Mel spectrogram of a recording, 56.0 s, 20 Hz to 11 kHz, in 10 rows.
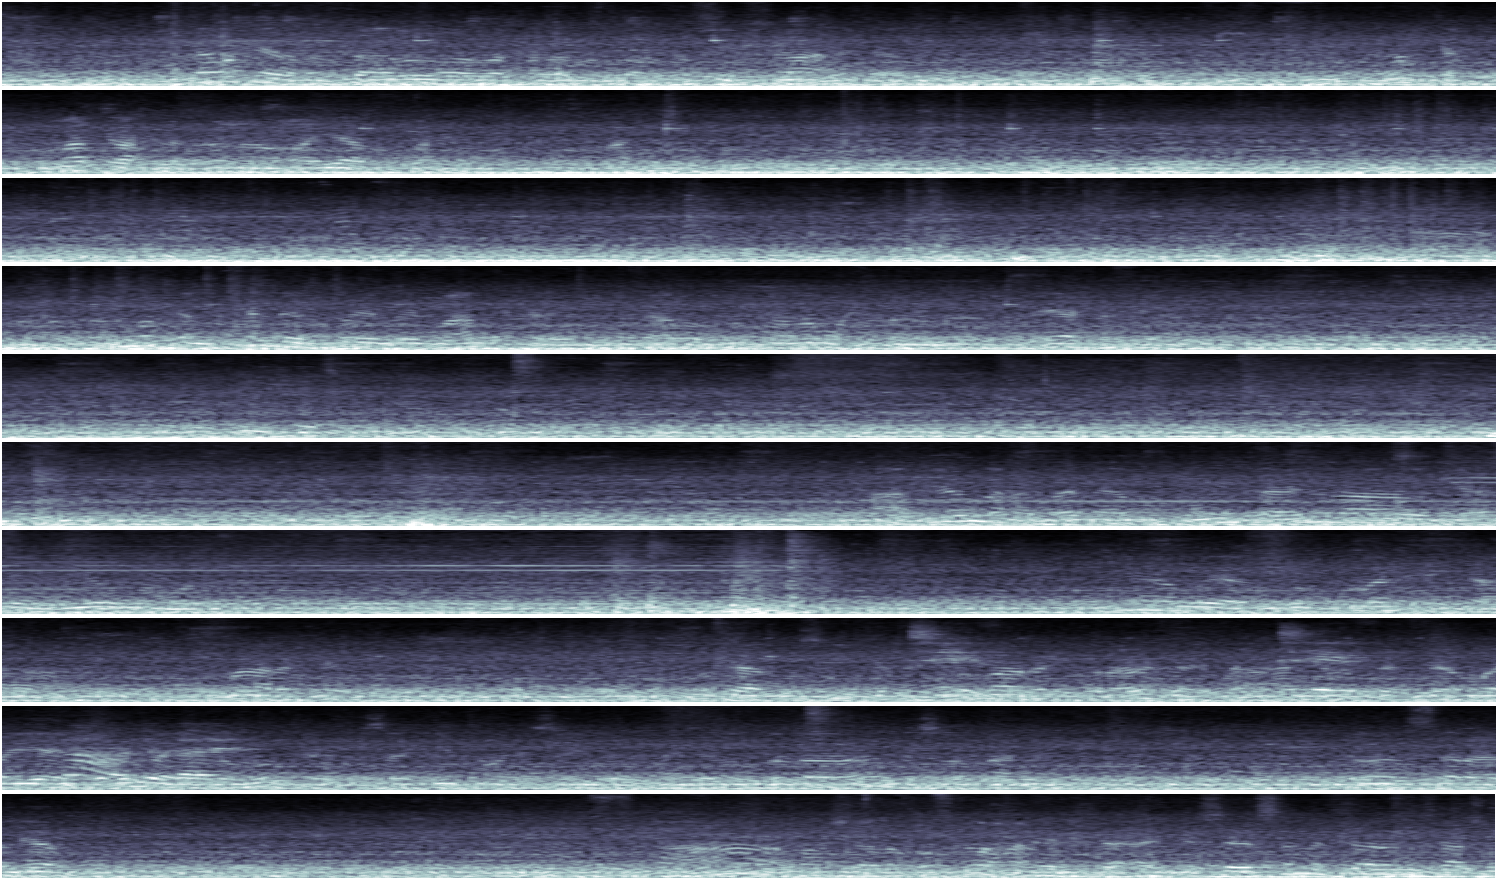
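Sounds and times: bus engine and road rumble: 0.0s - 56.0s
indistinct passenger chatter: 0.0s - 56.0s.

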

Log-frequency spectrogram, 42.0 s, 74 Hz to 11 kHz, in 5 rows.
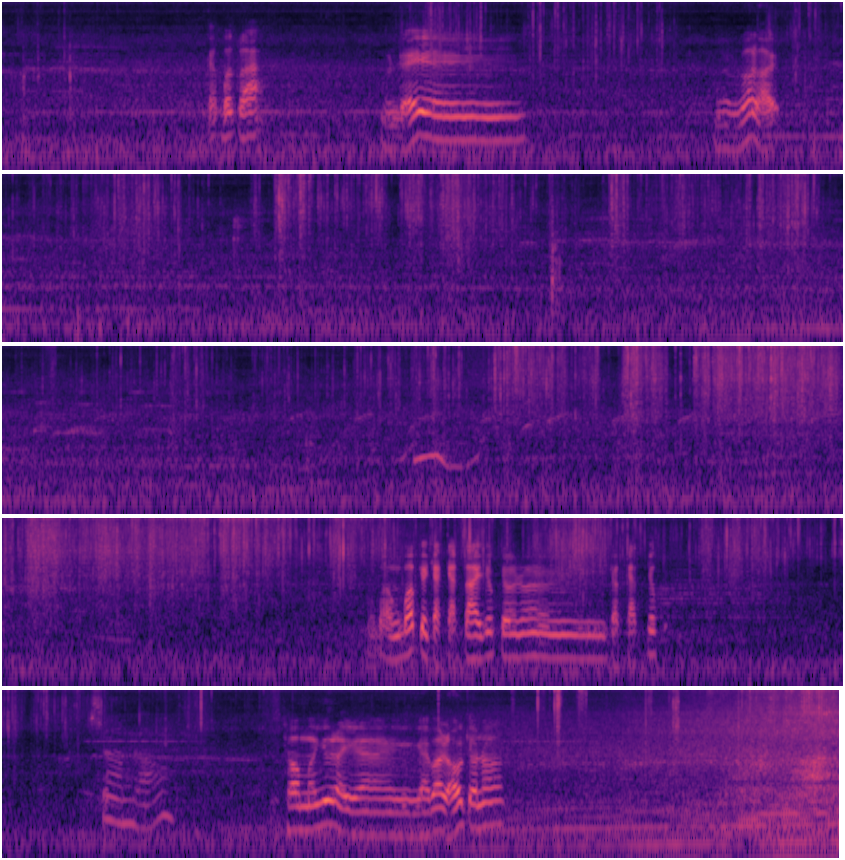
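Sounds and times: plastic bag crinkling: 4.1s - 35.9s, 39.0s - 42.0s.

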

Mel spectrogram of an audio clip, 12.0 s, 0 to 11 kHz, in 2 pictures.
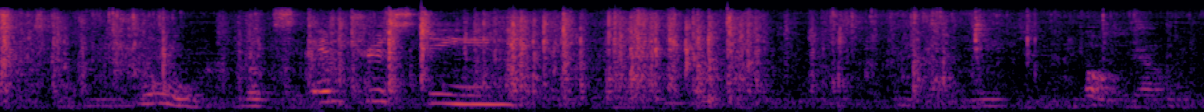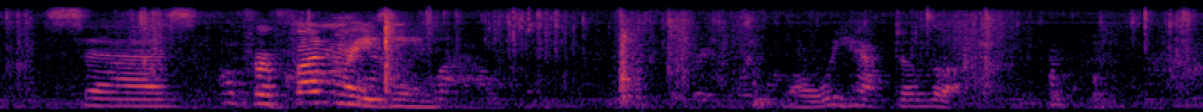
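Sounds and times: paper packaging rustling: 0.0s - 6.2s.

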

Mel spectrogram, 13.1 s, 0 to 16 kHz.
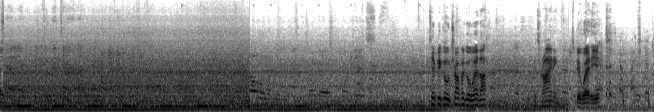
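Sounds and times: people talking: 0.0s - 3.7s, 5.0s - 7.6s, 8.6s - 13.0s
faint voices outdoors: 0.0s - 4.1s, 5.0s - 13.0s
bus engine idling: 0.0s - 13.0s.

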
